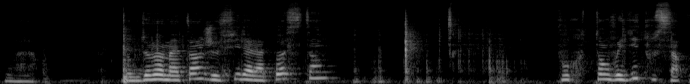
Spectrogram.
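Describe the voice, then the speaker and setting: Slow, mellow-voiced woman crafting. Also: medium pitch, expressive, slight background noise. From northern France. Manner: chatty, talks to viewers while working with her hands. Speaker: craft tutorial host. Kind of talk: casual craft tutorial narration.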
